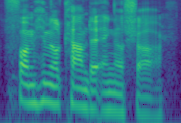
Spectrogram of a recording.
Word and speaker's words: Vom Himmel kam der Engel Schar: Von Himmel kam der Engel Schar? – Very close. Vom Himmel kam der Engel Schar.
